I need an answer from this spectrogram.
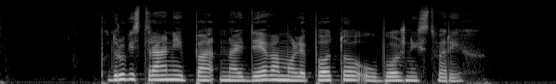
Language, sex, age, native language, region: Slovenian, female, 18-29, Slovenian, Gorica region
